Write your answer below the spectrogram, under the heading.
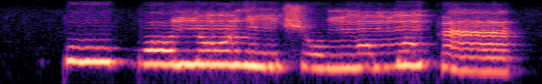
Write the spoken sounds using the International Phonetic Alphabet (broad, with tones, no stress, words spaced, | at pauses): po˦bɔ˧nɔ̃˧ lĩ˨ʃo˨ŋɔ̃˧ mɔ̃˦kã˨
